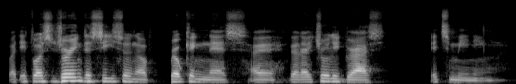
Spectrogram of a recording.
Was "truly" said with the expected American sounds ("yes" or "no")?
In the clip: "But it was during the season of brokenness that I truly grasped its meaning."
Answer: yes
